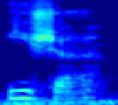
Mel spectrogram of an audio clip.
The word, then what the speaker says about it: Isha: kenisha sneed this is isha you say it like i sha and this is her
